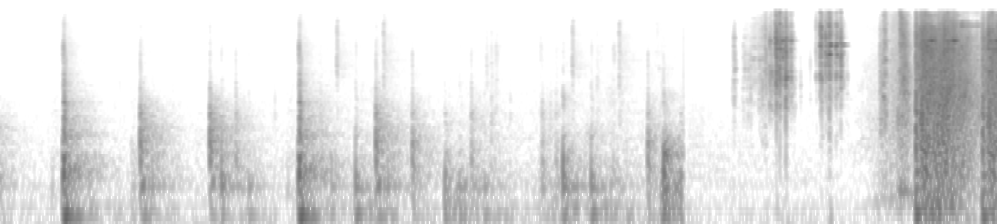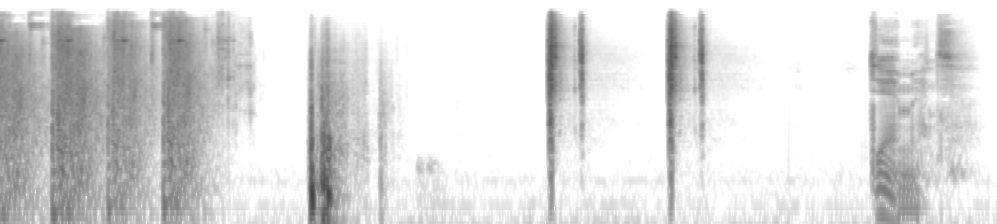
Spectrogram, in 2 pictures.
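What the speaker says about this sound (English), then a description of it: "And all these gunshots, the dead will be here any minute now." A burst of rapid gunfire fills the middle, followed by several single sharp shots spaced apart, with quieter knocks and thuds before, in a zombie apocalypse roleplay.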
